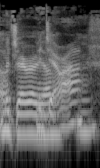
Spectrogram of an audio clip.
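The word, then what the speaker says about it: Margera: Und da gab's auch ganz viel so Gossip-Aufruhr, weil Bam Majera, ne? Spricht man das aus? – Majera.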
